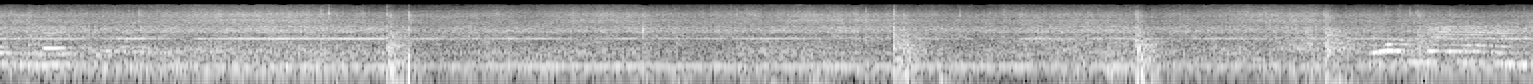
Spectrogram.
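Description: Red and green Henry Hoover and Hetty vacuum cleaners run flat out in a vacuuming race, a loud, steady motor roar and whine with occasional knocks of the nozzle, while voices are heard faintly underneath.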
